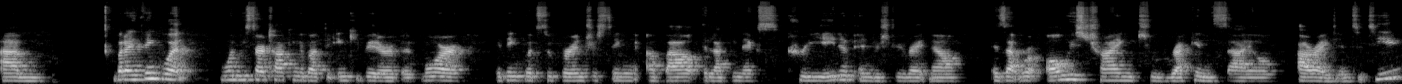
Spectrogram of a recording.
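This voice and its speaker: A woman with an American accent and a normal speaking voice talks with ordinary pitch variation. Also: fairly low pitch for a woman, moderate pace. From United States. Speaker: creative producer. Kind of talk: panel discussion. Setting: video call.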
